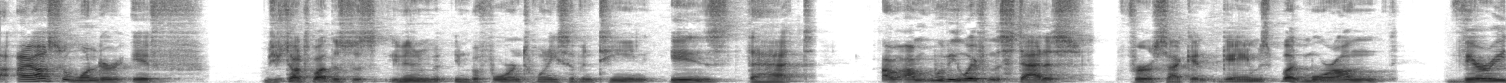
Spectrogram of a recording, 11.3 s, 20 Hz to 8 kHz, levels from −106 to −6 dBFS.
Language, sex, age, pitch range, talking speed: English, male, 40-59, 95-120 Hz, 150 wpm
